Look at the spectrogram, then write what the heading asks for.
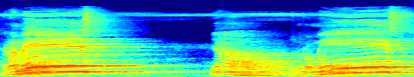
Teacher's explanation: और इसका प्रयोग हर जगह नहीं होता, इसका प्रयोग होता है संबोधन में। जब हम किसी को बुलाते हैं तो ऑटोमेटिकली स्वतः स्वर लंबा हो जाता है। · संबोधन में जो लंबा खिंच जाता है वो त्रिमात्रिक कहलाता है, वो प्लुत कहलाता है।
